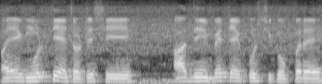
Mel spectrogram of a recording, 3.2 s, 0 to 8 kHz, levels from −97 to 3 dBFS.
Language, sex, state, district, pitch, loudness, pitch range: Rajasthani, male, Rajasthan, Churu, 120 Hz, -14 LUFS, 115-125 Hz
